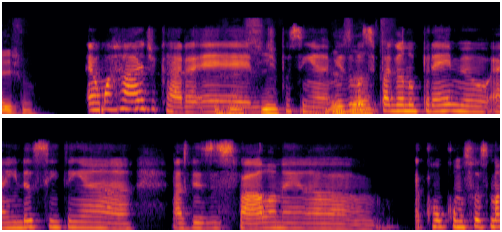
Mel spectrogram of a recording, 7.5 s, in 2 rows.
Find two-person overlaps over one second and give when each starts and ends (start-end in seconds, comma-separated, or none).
1.6-3.0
